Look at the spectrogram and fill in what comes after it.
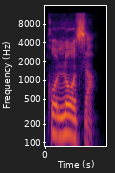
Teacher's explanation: Colosa con una eh a al final una a centralizada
